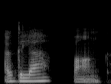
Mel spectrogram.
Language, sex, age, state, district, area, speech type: Punjabi, male, 18-30, Punjab, Hoshiarpur, urban, spontaneous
